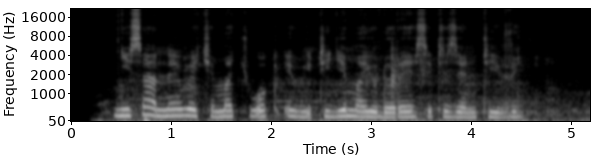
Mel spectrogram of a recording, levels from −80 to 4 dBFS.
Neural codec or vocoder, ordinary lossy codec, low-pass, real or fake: vocoder, 44.1 kHz, 128 mel bands every 256 samples, BigVGAN v2; none; none; fake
